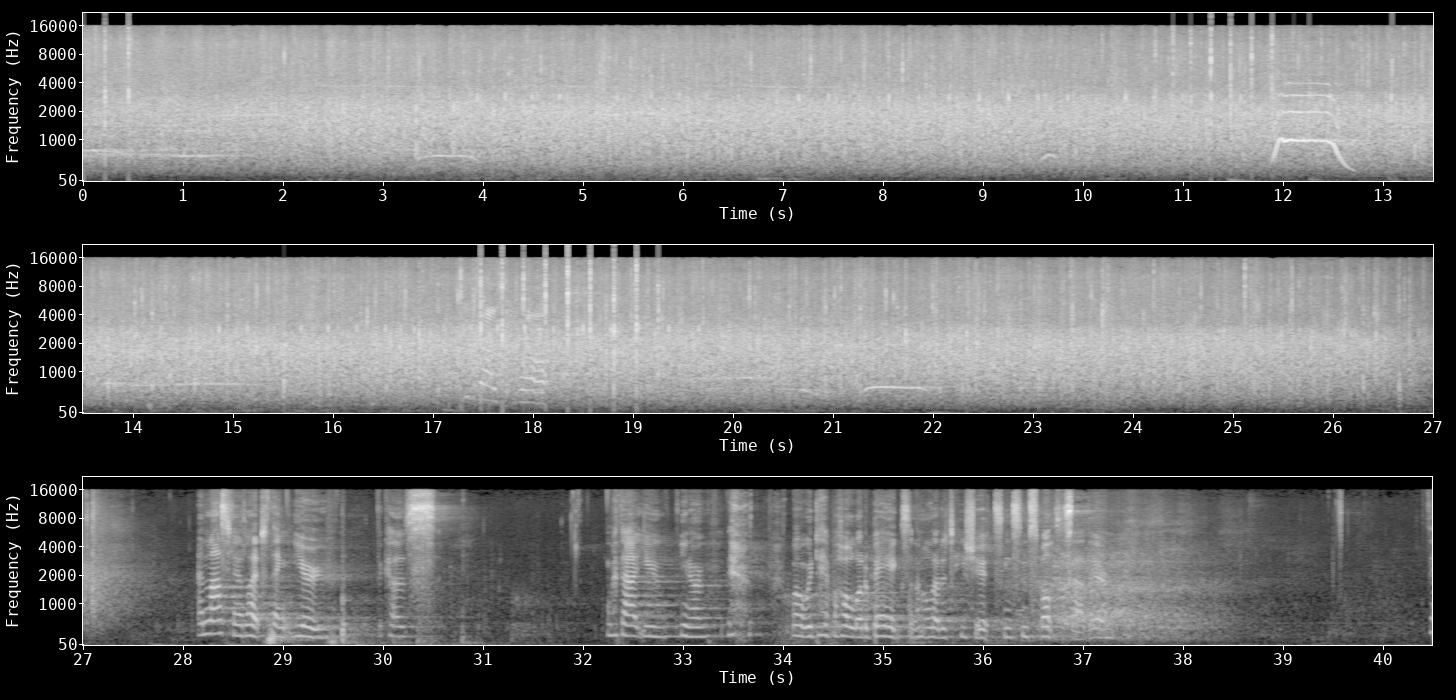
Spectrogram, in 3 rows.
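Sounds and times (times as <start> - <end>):
audience applause: 0.0 - 27.6
speech: 28.5 - 30.6, 32.3 - 37.6
laughter: 36.4 - 38.6.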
